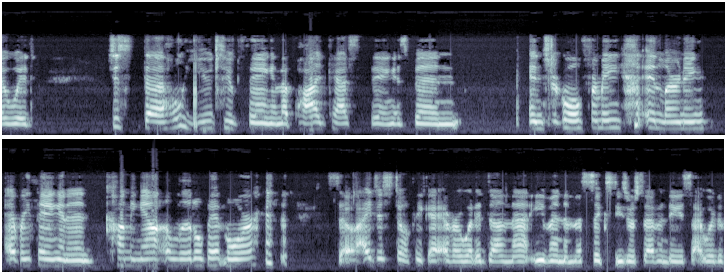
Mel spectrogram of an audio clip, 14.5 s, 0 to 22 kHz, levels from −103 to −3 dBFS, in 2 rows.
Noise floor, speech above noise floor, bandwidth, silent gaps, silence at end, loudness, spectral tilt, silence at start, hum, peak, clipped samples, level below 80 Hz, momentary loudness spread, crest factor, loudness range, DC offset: -50 dBFS; 35 dB; 8.2 kHz; none; 0 s; -15 LUFS; -0.5 dB/octave; 0 s; none; 0 dBFS; under 0.1%; -70 dBFS; 8 LU; 16 dB; 3 LU; under 0.1%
